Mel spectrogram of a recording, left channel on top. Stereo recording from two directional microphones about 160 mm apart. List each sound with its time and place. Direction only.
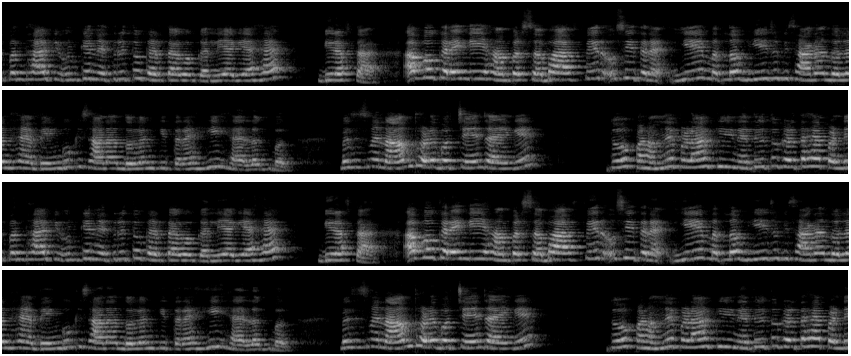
0.0 s a woman's voice: 20° right (ahead or behind)
14.5 s a woman's voice: 10° right (ahead or behind)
